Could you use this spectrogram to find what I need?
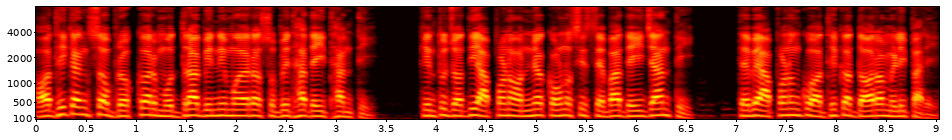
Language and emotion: Odia, neutral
